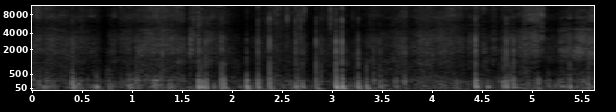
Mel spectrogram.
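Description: Long polished nails on both hands tap quickly and irregularly on the bubbles of a flat, hollow plastic bubble-wrap mailer lying on a surface. The taps are soft, short, dull and low-pitched, with a faint crinkly rustle, and each dies away almost instantly.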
